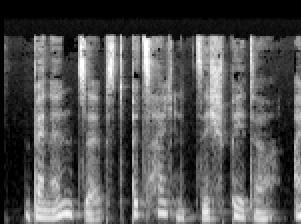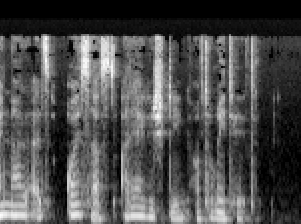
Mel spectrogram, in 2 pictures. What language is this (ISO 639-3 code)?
deu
